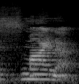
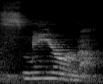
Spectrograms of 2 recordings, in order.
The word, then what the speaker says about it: Smyrna: I've heard a lot of people pronounce it Smyrna. Like I'm smearing something.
